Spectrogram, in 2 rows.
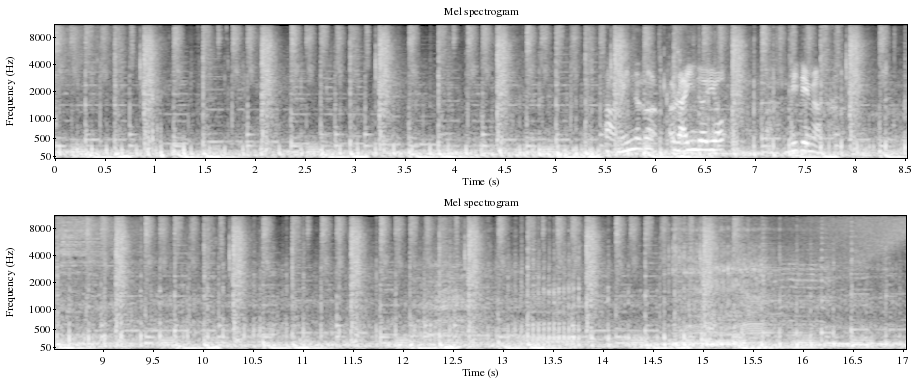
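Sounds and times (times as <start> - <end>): background music with beat: 0.0 - 17.0
motorcycle engines running: 0.0 - 17.0.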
